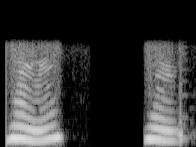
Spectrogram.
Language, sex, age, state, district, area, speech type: Maithili, female, 18-30, Bihar, Saharsa, rural, conversation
